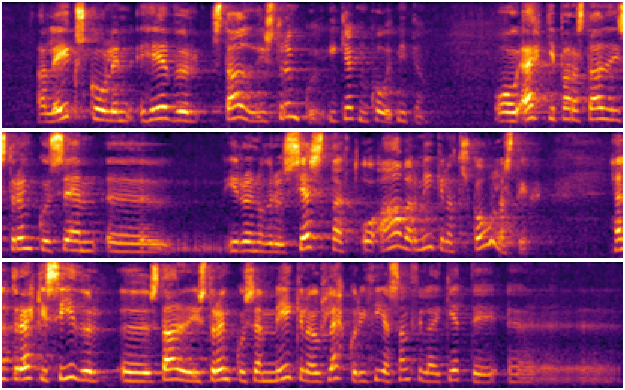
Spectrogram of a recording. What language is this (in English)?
Icelandic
